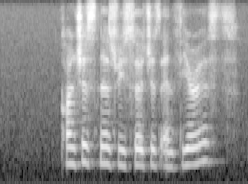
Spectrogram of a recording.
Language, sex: English, female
